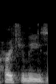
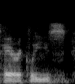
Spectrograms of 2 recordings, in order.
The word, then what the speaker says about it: Heracles: We we use like the Greek pronunciation. So um Hercules is is Heracles.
